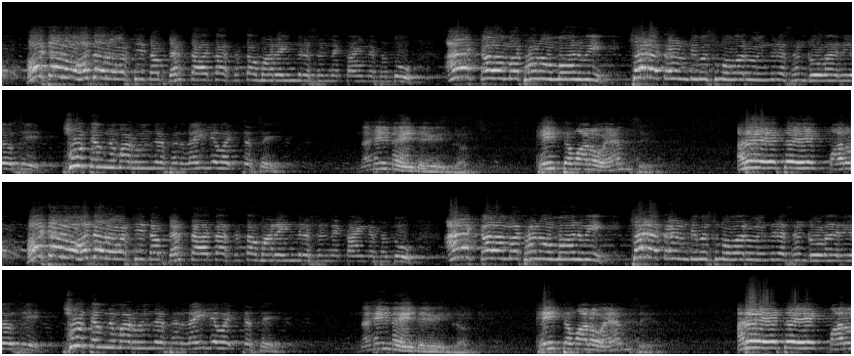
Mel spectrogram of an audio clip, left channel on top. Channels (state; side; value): normal; both; correlation 0.37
